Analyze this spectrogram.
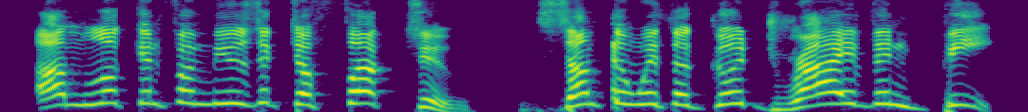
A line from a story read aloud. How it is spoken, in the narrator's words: He later confessed loudly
